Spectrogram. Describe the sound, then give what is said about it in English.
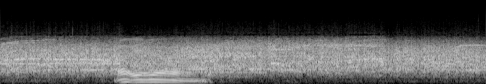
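Dense, steady audience applause fills the whole stretch at a loud, even level, with a brief voice calling out over it partway through. “Hey, that applause is for you, man.”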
